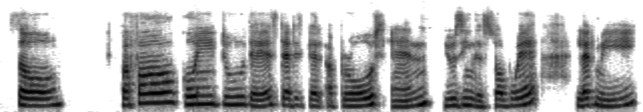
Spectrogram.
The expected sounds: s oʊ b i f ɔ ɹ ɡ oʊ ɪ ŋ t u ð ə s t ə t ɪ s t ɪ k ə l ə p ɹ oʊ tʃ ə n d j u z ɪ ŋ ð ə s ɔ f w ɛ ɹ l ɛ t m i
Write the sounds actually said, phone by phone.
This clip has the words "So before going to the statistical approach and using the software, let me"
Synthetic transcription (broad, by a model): s oʊ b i f ɔ ɡ oʊ ɪ ŋ t u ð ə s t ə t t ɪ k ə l ə p ɹ oʊ tʃ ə n j u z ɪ ŋ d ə s ɔ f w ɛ l ɛ t m i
